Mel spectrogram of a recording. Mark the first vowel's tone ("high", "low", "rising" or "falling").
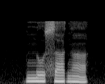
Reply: low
